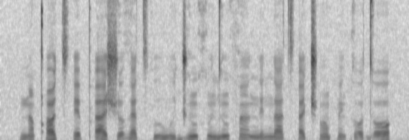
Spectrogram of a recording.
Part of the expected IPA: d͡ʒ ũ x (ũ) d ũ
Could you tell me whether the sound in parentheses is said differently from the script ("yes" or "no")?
no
